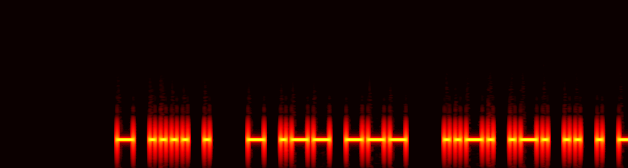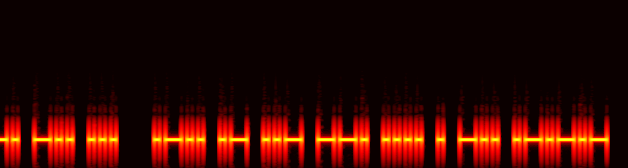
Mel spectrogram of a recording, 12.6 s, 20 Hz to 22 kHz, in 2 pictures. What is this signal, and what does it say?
Morse code, heard as a keyed tone, about 22 wpm, 700 Hz. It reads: THE TWO FRIENDS LAUGHED.
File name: practice / 22wpm / Sentences with 2-Word Phrases - 22wpm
